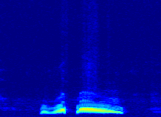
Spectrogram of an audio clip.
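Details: Spotted dove giving the 'thúc + gáy gọi' call: a short rising coo, then a longer throbbing coo that slowly falls. The background is quiet.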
